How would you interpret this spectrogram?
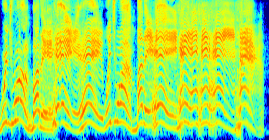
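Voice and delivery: high, loud nagging hey buddy; pushy customer. Retold or imitated. Customer badgering a busy worker, high and loud. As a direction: pester like an impatient customer. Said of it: "and he's like".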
